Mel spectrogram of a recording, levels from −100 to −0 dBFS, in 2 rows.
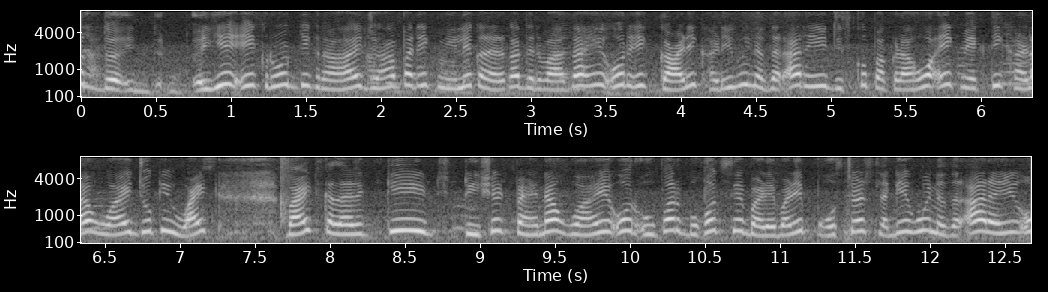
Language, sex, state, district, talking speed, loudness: Hindi, female, Bihar, Sitamarhi, 270 wpm, -23 LUFS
